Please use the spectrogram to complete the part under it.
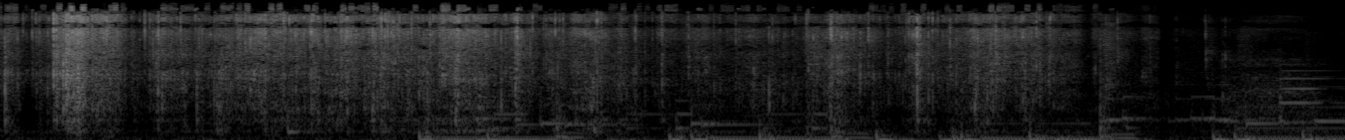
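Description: Plastic packaging around a small pocket mirror being opened, from a contact lens unboxing, crinkling and rustling steadily up close for several seconds over a low background hum.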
